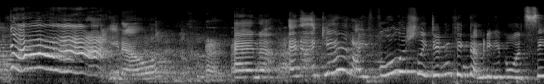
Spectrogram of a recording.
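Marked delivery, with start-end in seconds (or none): 0.0-1.1 high, loud ad-clip shriek; mock meltdown yell before a video; tantrum scream. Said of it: "you would see me being like".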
